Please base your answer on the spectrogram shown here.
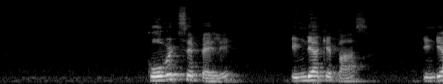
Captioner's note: non-english speech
